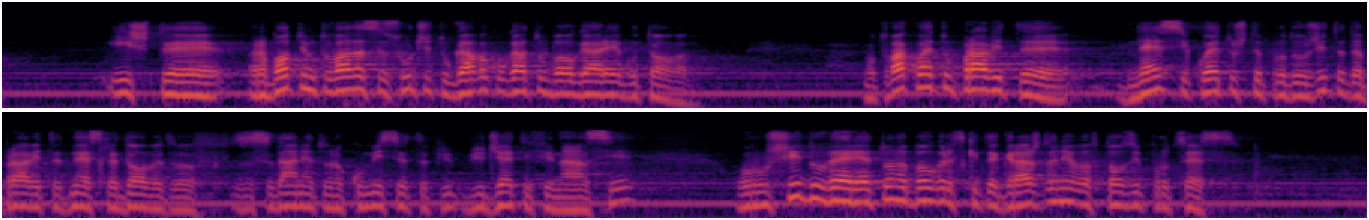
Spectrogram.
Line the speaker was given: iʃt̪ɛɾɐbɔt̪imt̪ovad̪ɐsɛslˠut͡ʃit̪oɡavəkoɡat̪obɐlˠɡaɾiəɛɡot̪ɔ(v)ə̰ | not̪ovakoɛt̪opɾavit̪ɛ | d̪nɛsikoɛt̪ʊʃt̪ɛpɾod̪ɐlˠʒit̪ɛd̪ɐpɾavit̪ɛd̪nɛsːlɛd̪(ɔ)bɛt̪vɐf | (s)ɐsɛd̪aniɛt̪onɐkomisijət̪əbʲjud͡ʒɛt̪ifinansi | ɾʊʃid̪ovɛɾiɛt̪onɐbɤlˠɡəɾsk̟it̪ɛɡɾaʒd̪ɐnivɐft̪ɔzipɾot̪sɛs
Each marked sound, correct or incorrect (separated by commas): correct, correct, incorrect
